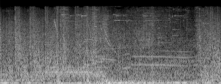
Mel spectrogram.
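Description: Rapid gunfire, bursts of shots packed close together, in a loud, dense action soundtrack with a deep rumble underneath.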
